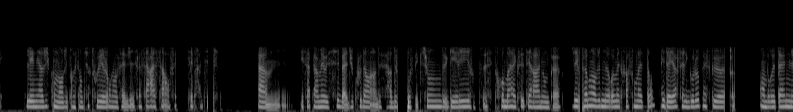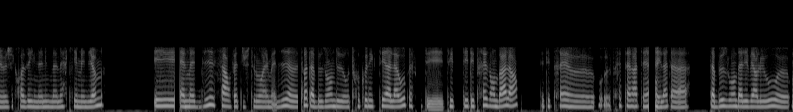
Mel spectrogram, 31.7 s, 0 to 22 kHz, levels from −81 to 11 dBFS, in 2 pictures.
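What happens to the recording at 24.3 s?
From 24.19 to 24.35 s, packet loss on an ADPCM call leaves about 80 ms of silence; the desynchronised predictor then makes the resumed speech distort slightly and briefly.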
